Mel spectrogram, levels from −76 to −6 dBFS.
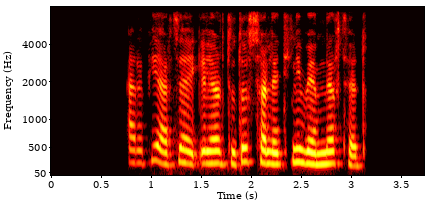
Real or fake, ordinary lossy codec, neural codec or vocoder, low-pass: fake; MP3, 64 kbps; codec, 16 kHz, 8 kbps, FunCodec, trained on Chinese and English, 25 frames a second; 7.2 kHz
